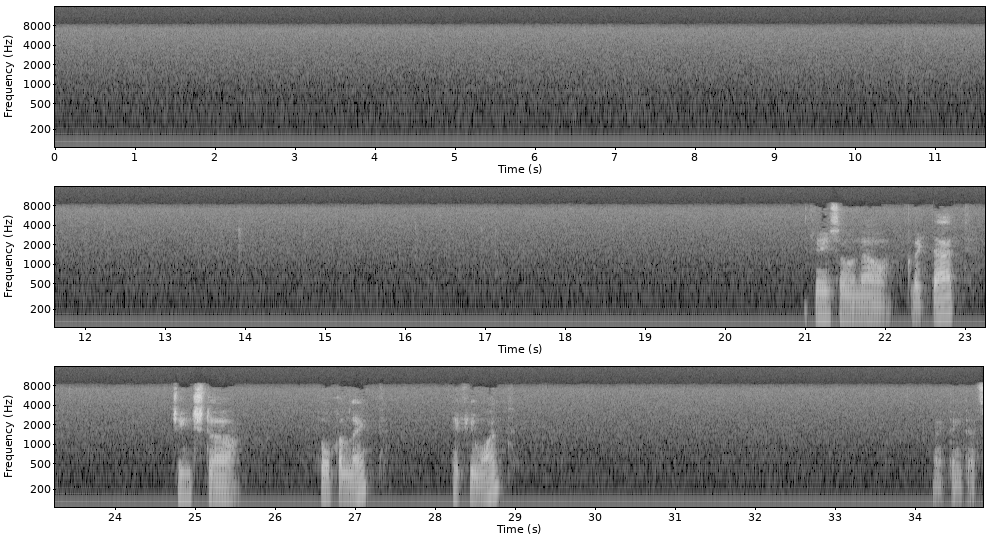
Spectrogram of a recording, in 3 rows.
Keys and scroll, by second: 0.0-2.4 typing, 3.6-5.3 typing, 6.7-14.6 typing, 15.6-16.9 typing, 18.0 typing.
